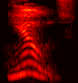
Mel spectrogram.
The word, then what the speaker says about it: use: does up next is use and we're back to our vowel in this one the E make the U say its name and then the E is silent let's sound it out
